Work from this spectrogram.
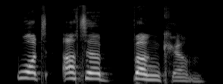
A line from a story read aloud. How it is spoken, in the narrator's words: Rivers roared derisively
